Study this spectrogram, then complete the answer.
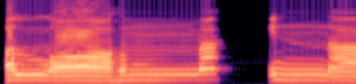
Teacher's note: اللہم کا میم کو ذرا سا بھی نہیں کھینچے، اس کا دھیان رکھیں۔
